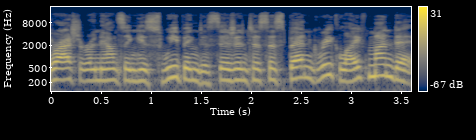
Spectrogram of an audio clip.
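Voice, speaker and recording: Here is an ordinary speaking voice at a moderate pace with fairly even intonation. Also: woman, fairly high pitch for a woman. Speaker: television news reporter. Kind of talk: TV news reporter standup and package.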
